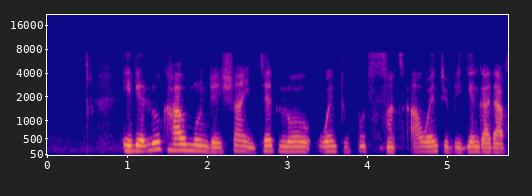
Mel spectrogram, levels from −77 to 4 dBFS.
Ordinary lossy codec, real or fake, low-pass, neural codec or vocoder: none; fake; 7.2 kHz; codec, 16 kHz, 1.1 kbps, Voila-Tokenizer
